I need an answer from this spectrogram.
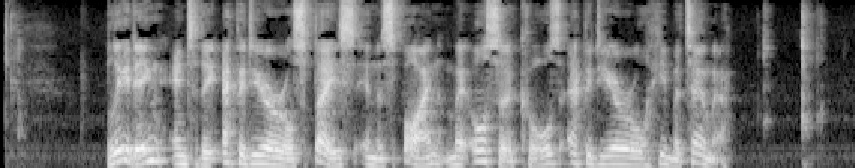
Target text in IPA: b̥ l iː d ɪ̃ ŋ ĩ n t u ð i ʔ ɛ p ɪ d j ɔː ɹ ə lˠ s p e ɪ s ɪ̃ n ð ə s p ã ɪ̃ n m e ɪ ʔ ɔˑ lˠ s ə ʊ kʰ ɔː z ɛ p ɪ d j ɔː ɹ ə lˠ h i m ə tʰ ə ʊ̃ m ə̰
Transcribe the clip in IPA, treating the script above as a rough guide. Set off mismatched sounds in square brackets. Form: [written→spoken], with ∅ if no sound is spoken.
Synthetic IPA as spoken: b̥ l iː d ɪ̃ ŋ [ĩ→ɪ̃] n t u ð i ʔ ɛ p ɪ d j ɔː ɹ ə lˠ s p e ɪ s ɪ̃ n ð ə s p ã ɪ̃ n m e ɪ ʔ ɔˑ lˠ s ə ʊ kʰ ɔː z ɛ p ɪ d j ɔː ɹ ə lˠ h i m ə tʰ ə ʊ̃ m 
